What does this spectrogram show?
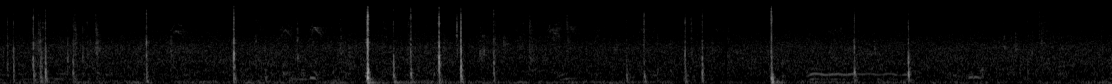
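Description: Eating sounds: crunchy chewing of green papaya salad wrapped in lettuce, with irregular sharp clicks, the loudest about three and a half seconds in.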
